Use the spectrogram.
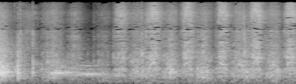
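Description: Hand sawing with a bare saw blade while building a water float valve for an underground tank at home, a steady back-and-forth rasping of repeated strokes, close and fairly loud, with no talking.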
